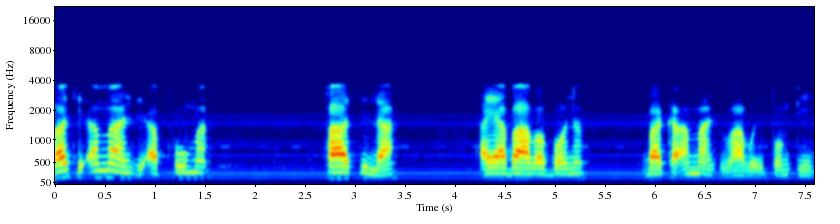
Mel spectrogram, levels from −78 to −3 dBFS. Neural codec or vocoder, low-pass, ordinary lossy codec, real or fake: none; 3.6 kHz; none; real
